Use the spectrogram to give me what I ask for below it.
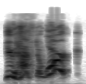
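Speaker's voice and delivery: loud, high mock command; insistent jail lady. Jail lady ordering inmate to work, insistent.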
